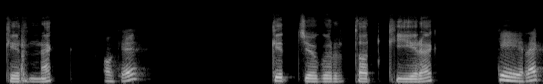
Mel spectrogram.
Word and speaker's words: kerek: kit yogurtot kirek, Kerek bukan kirek, kerek.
